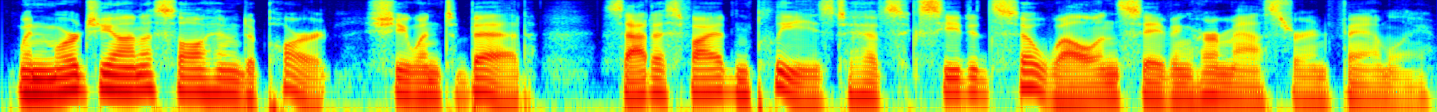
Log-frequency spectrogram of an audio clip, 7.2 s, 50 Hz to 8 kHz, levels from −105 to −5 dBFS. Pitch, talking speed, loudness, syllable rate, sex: 100 Hz, 190 wpm, -21 LUFS, 5.3 syllables/s, male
